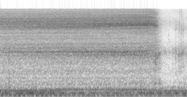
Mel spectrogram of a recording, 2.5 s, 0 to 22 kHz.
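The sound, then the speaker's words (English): A Noisy Cricket vape, freshly wicked with a single coil and filled with Yig juice, being hit: a steady, loud sizzling hiss with a faint whine holds for about two seconds, then cuts off, leaving a low hum underneath. “Man, I haven't vaped on a cricket in like 1,000 years.”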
